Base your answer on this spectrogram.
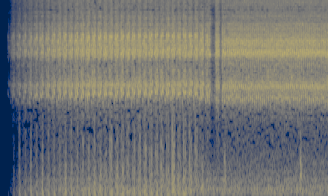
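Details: A green Japanese bush cricket (kutsuwamushi) calls around a house late into the night: a loud, harsh, rattling song of rapid pulses merging into a steady buzz.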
